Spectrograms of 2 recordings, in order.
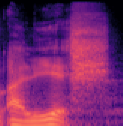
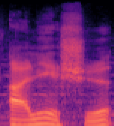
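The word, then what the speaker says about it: Alesh: Next off, we have Alyesh. Initially, I wasn't sure where this name came from, but upon further research, it appears to be from Russian. This seems to be confirmed by looking at the Chinese translation of his name, which is read as Alyesh.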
